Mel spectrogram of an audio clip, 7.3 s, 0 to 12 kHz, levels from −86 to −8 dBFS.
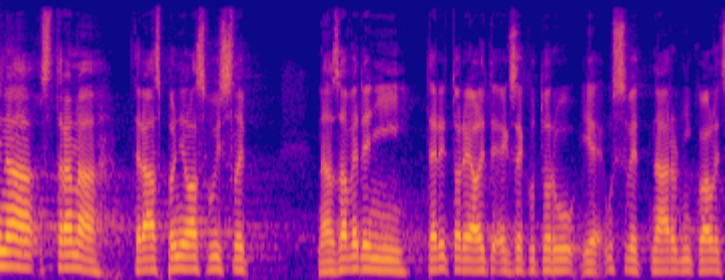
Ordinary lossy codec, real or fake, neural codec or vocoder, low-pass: AAC, 64 kbps; fake; vocoder, 44.1 kHz, 128 mel bands every 512 samples, BigVGAN v2; 10.8 kHz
